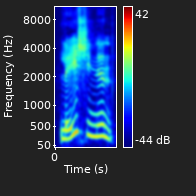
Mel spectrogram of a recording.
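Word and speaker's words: ריש: 근데 레이시는 알 발음인데 이 알 발음 중에서도 어떤 발음이냐면 독일어의 알 발음이에요.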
